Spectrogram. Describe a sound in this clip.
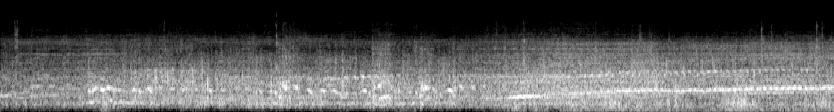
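Electric dirt bike motors whine and rise in pitch as they speed up.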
